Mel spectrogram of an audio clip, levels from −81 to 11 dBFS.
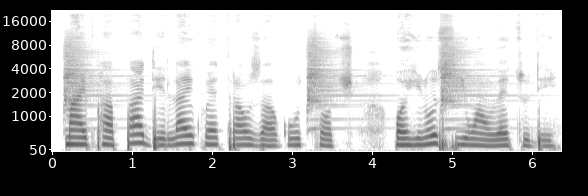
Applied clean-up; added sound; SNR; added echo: none; Gong; 15 dB; none.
